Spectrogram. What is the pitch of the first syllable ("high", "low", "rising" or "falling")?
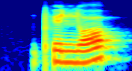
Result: low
